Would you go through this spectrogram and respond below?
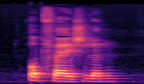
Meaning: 1. to windlass, to raise with a winch or windlass 2. to crank up, to raise, to improve
- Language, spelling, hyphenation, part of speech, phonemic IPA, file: Dutch, opvijzelen, op‧vij‧ze‧len, verb, /ˈɔpˌfɛi̯.zɛ.lɛ(n)/, Nl-opvijzelen.ogg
